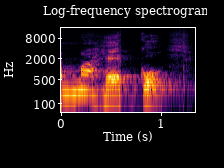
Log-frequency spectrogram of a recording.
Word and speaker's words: marreco: penúltima paroxítona por exemplo a palavra marreco é uma palavra paroxítona Por que paroxítona porque a sílaba mais forte é a penúltima mre portanto é uma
